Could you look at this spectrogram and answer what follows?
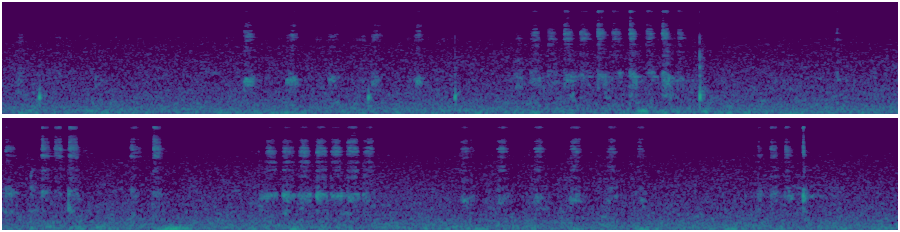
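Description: Faint scratching of a black marker tip drawn across paper in short, quick strokes, coming in bursts with pauses between them.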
